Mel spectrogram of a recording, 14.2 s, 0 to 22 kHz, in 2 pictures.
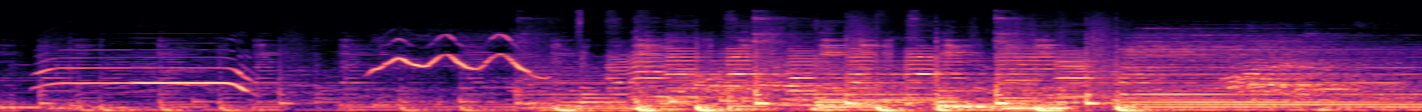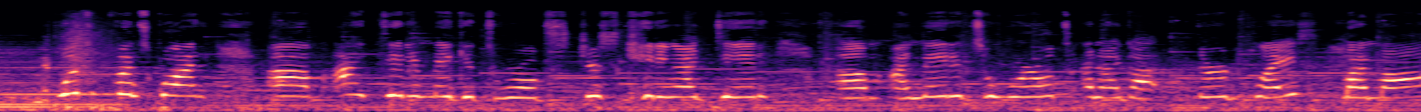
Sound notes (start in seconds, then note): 0.2 mom cheering; 1.8 whistling sound effect; 2.9 upbeat music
